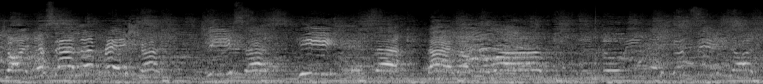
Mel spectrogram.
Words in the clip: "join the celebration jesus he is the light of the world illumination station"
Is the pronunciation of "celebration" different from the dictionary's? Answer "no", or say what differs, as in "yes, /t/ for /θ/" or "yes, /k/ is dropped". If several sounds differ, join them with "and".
no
